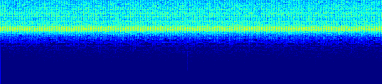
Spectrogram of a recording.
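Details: Grasshoppers chirring without music for sleep and study: an unbroken, piercingly high, rhythmic pulsing about four beats per second, steady in loudness throughout, with nothing else audible.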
